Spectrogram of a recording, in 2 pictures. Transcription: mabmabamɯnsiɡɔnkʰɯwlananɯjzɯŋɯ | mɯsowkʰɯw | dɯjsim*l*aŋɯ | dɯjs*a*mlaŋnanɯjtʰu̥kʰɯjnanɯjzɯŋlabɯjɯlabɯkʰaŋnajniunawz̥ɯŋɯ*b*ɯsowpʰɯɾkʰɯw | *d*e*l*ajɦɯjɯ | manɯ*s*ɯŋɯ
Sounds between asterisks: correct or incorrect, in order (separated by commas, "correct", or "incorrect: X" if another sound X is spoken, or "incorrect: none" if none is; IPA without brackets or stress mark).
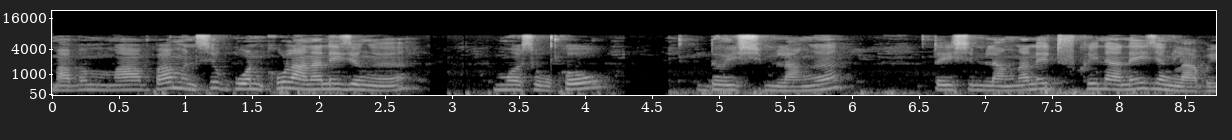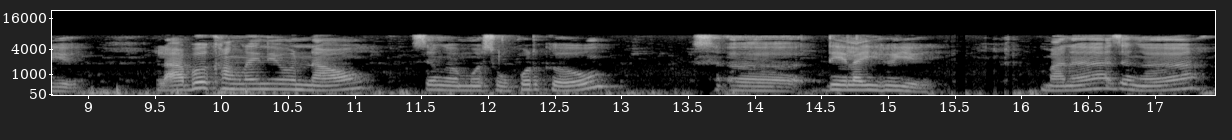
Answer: correct, incorrect: i, incorrect: m, correct, correct, incorrect: z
